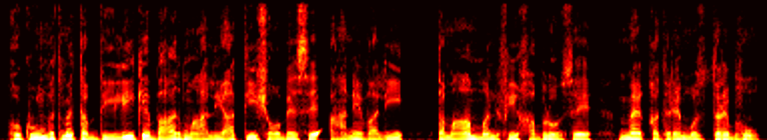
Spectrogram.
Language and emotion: Urdu, fearful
